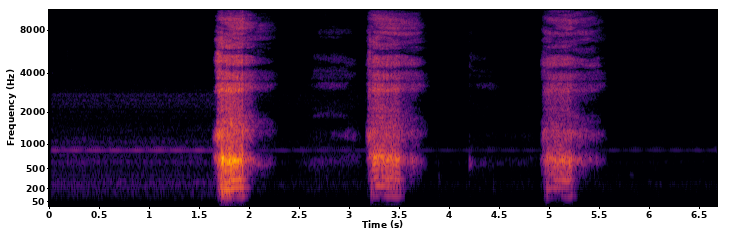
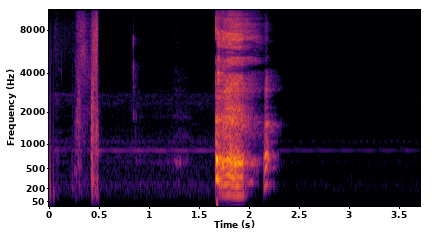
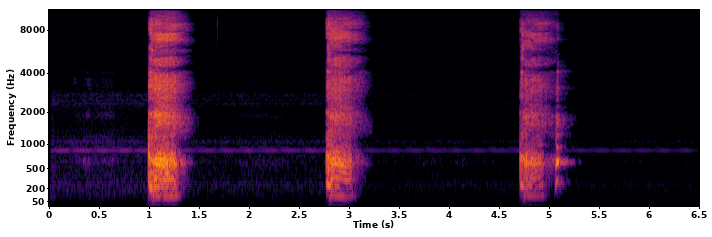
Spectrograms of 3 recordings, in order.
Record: {"exhalation_length": "6.7 s", "exhalation_amplitude": 26116, "exhalation_signal_mean_std_ratio": 0.25, "cough_length": "3.7 s", "cough_amplitude": 32578, "cough_signal_mean_std_ratio": 0.25, "three_cough_length": "6.5 s", "three_cough_amplitude": 27127, "three_cough_signal_mean_std_ratio": 0.28, "survey_phase": "beta (2021-08-13 to 2022-03-07)", "age": "45-64", "gender": "Female", "wearing_mask": "No", "symptom_cough_any": true, "symptom_runny_or_blocked_nose": true, "symptom_sore_throat": true, "symptom_fatigue": true, "symptom_fever_high_temperature": true, "symptom_headache": true, "symptom_change_to_sense_of_smell_or_taste": true, "symptom_onset": "2 days", "smoker_status": "Never smoked", "respiratory_condition_asthma": true, "respiratory_condition_other": false, "recruitment_source": "Test and Trace", "submission_delay": "2 days", "covid_test_result": "Positive", "covid_test_method": "RT-qPCR", "covid_ct_value": 10.7, "covid_ct_gene": "ORF1ab gene"}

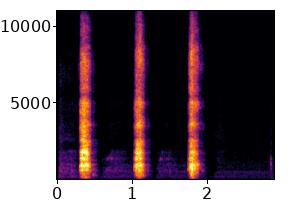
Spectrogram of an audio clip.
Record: {"exhalation_length": "2.9 s", "exhalation_amplitude": 26590, "exhalation_signal_mean_std_ratio": 0.27, "survey_phase": "beta (2021-08-13 to 2022-03-07)", "age": "45-64", "gender": "Male", "wearing_mask": "No", "symptom_none": true, "symptom_onset": "13 days", "smoker_status": "Ex-smoker", "respiratory_condition_asthma": false, "respiratory_condition_other": false, "recruitment_source": "REACT", "submission_delay": "2 days", "covid_test_result": "Negative", "covid_test_method": "RT-qPCR"}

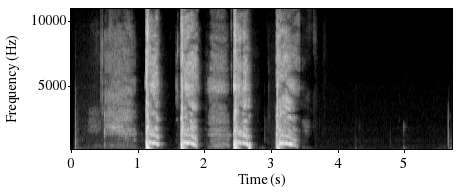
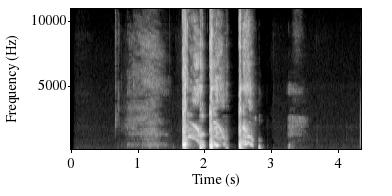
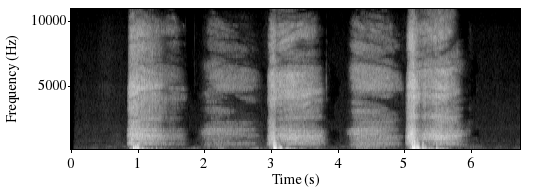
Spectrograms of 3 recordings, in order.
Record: {"three_cough_length": "5.7 s", "three_cough_amplitude": 32768, "three_cough_signal_mean_std_ratio": 0.34, "cough_length": "4.4 s", "cough_amplitude": 32768, "cough_signal_mean_std_ratio": 0.3, "exhalation_length": "6.7 s", "exhalation_amplitude": 32768, "exhalation_signal_mean_std_ratio": 0.35, "survey_phase": "beta (2021-08-13 to 2022-03-07)", "age": "18-44", "gender": "Male", "wearing_mask": "No", "symptom_none": true, "smoker_status": "Ex-smoker", "respiratory_condition_asthma": false, "respiratory_condition_other": false, "recruitment_source": "REACT", "submission_delay": "2 days", "covid_test_result": "Negative", "covid_test_method": "RT-qPCR", "influenza_a_test_result": "Negative", "influenza_b_test_result": "Negative"}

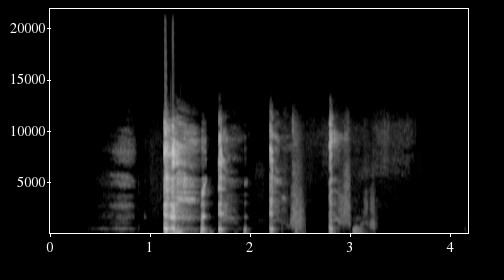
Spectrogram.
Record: {"cough_length": "4.2 s", "cough_amplitude": 30800, "cough_signal_mean_std_ratio": 0.22, "survey_phase": "beta (2021-08-13 to 2022-03-07)", "age": "45-64", "gender": "Female", "wearing_mask": "No", "symptom_cough_any": true, "symptom_sore_throat": true, "symptom_fatigue": true, "symptom_headache": true, "symptom_change_to_sense_of_smell_or_taste": true, "smoker_status": "Never smoked", "respiratory_condition_asthma": false, "respiratory_condition_other": false, "recruitment_source": "Test and Trace", "submission_delay": "1 day", "covid_test_result": "Positive", "covid_test_method": "RT-qPCR", "covid_ct_value": 20.6, "covid_ct_gene": "N gene", "covid_ct_mean": 21.0, "covid_viral_load": "130000 copies/ml", "covid_viral_load_category": "Low viral load (10K-1M copies/ml)"}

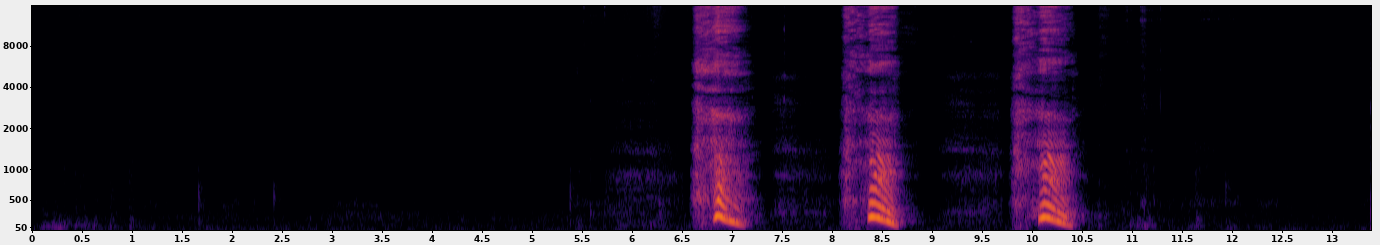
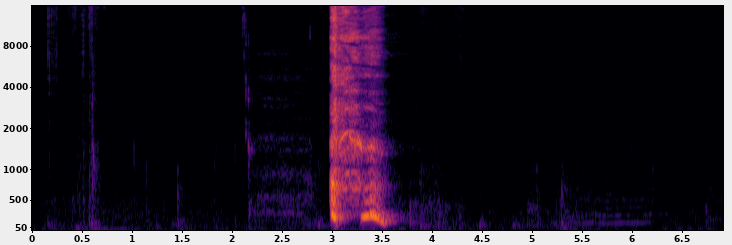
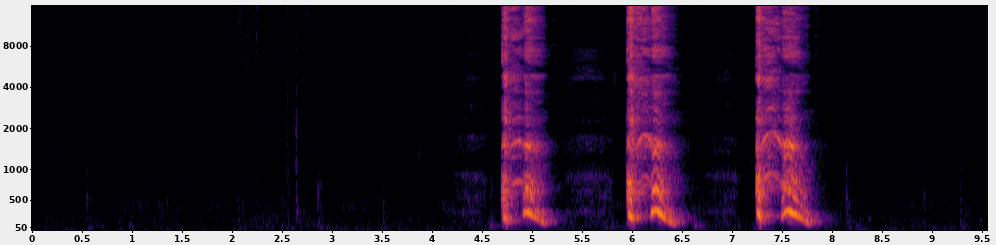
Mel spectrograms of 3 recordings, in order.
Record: {"exhalation_length": "13.4 s", "exhalation_amplitude": 3070, "exhalation_signal_mean_std_ratio": 0.25, "cough_length": "6.9 s", "cough_amplitude": 7399, "cough_signal_mean_std_ratio": 0.22, "three_cough_length": "9.6 s", "three_cough_amplitude": 6635, "three_cough_signal_mean_std_ratio": 0.28, "survey_phase": "beta (2021-08-13 to 2022-03-07)", "age": "65+", "gender": "Male", "wearing_mask": "No", "symptom_none": true, "smoker_status": "Ex-smoker", "respiratory_condition_asthma": false, "respiratory_condition_other": false, "recruitment_source": "REACT", "submission_delay": "2 days", "covid_test_result": "Negative", "covid_test_method": "RT-qPCR"}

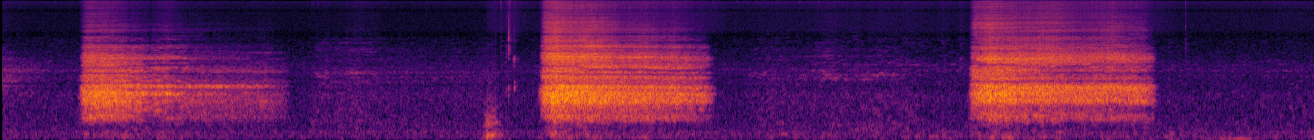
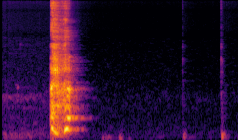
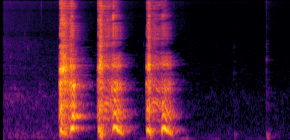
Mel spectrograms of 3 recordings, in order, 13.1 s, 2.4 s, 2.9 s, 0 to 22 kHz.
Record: {"exhalation_length": "13.1 s", "exhalation_amplitude": 14395, "exhalation_signal_mean_std_ratio": 0.52, "cough_length": "2.4 s", "cough_amplitude": 32768, "cough_signal_mean_std_ratio": 0.24, "three_cough_length": "2.9 s", "three_cough_amplitude": 32768, "three_cough_signal_mean_std_ratio": 0.36, "survey_phase": "beta (2021-08-13 to 2022-03-07)", "age": "18-44", "gender": "Female", "wearing_mask": "No", "symptom_none": true, "smoker_status": "Never smoked", "respiratory_condition_asthma": false, "respiratory_condition_other": false, "recruitment_source": "REACT", "submission_delay": "2 days", "covid_test_result": "Negative", "covid_test_method": "RT-qPCR", "influenza_a_test_result": "Negative", "influenza_b_test_result": "Negative"}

